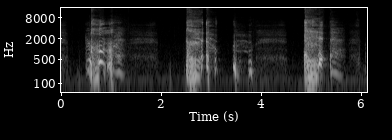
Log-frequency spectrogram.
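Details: Person who says they are a little short of breath; three loud runs of harsh, repeated coughs, each followed by a quiet breath in: back-to-back coughing fits, clipped together.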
